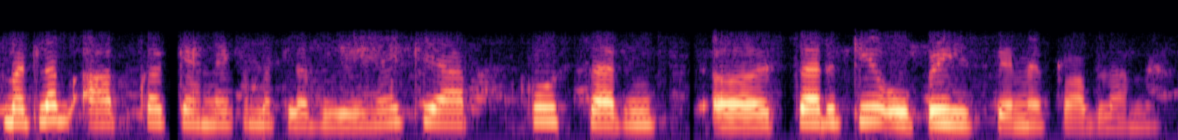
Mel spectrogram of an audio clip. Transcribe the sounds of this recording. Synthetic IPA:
mɐt̪ləbaːp̚kakɛɦnekamɐt̪ləbjeɦɛkiaːp̚kosɐɾ | sɐɾkeuːpɾiɦɪsːemẽpɾɔːbləmɦɛː

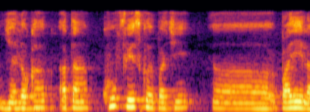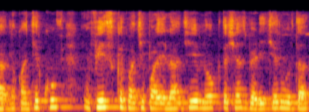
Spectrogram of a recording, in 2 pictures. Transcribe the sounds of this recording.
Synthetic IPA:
jalɔkãka̰t̪ãkʰuːbfeskʰəɾpat͡ɕi | pajelalokãɲt͡ɕeɾkʰuːbfeskəɾpat͡ɕipajelad͡ʑelokt̪əɕat͡sbʱɛɽit͡ɕeɾuɾt̪a

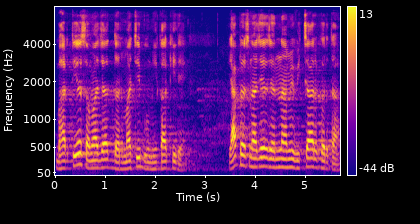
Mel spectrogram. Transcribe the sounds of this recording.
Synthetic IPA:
bʱaɾt̪ijəsəmad͡ʑat̪̚d̪ʱəɾmat͡ɕiːbʱumikakit̪ɛ | japɾəsnat͡ɕeɾd͡ʑanːaːm̤iʋit͡ɕaɾkəɾt̪a

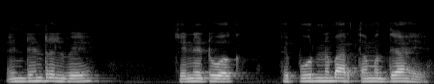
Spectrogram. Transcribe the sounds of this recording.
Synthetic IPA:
iɳɖənɾelʋe | t͡ɕeneʈʋəɾk | hepuɾɳəbʱaɾt̪aməd̪ʱːjeaɦḛ

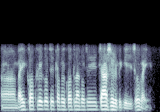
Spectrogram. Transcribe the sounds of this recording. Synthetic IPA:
bʱajkʌt̪lekot͡saĩt̪ʌpãĩkokʌt̪lakot͡saĩt͡sars̬ʌɾupjekidit͡sʰʌwbʱa̰j

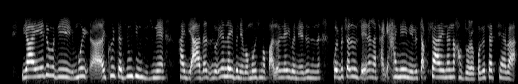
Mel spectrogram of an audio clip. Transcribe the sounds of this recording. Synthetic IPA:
jajedubɐdimojɐjkʰojkɐziŋs̬iŋs̬iz̬ine | hajdiadɐlojnɐlɐjbɐnebɐmojz̬imɐpa̰lojnɐlɐjbɐneɐdudinɐkojbɐt͡ʃɐt̚us̬eḛjnɐŋɐsa̰jdihajnejnidut͡ʃɐp̚ʰsaɾenɐnɐhawdoɾɐk̚pɐɡɐt͡ʃɐt̚sʰiɦajbɐ̰

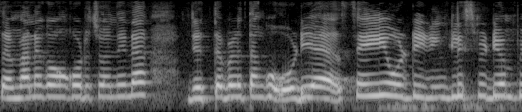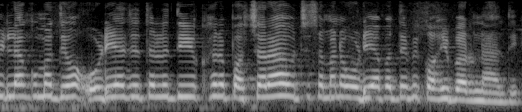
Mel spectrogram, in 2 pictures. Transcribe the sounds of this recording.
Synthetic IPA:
semanekɔmkɔɾut͡ʃʰɔ̃nt̪ina | d͡ʒet̪ebeɭet̪aŋkuoɽijaseɦioʈiiŋɡlismiɽijɔmpilːaŋkumɔd̪ʱjɔʔoɽijad͡ʒet̪ebeɭed̪ikʰɔɾepɔt͡ʃɔɾaɦut͡ʃʰisemaneoɽijapɔd̪ʱjɔbʱikɔɦipaɾunaɦənt̪i

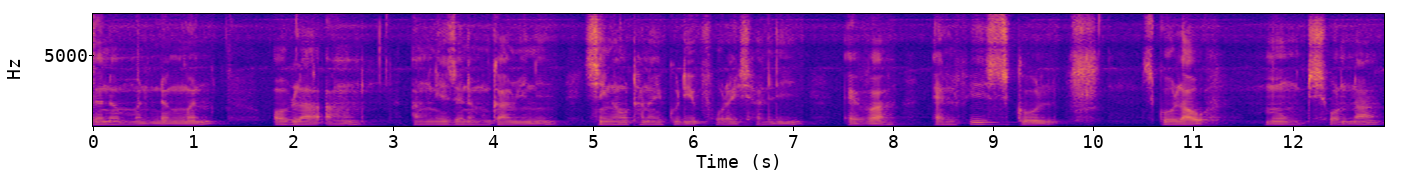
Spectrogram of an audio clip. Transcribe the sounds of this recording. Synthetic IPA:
ənɯmːɯndɯŋmɯn | ɔblaʔaŋ | aŋnizɯnɯmɡamini | siŋawtʰanajkudipʰɔɾajsali | eβa | elpʰiskul | skulaw | muŋisɔɾnːa

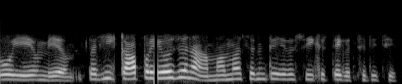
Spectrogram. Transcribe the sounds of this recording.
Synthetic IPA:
oemet̪əɾikapɾɐjoːd͡ʒənamamasɐnit̪eeʋsʋikɾt̪eɡət͡ʃʰət̪it͡ʃʰe

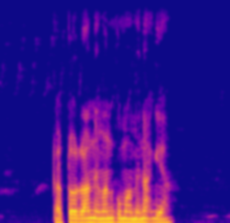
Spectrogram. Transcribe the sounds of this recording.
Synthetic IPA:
dɔk̚tɔrːanɛmankumamɛnaʔɡɛa

